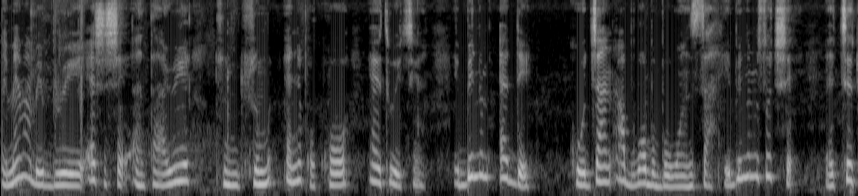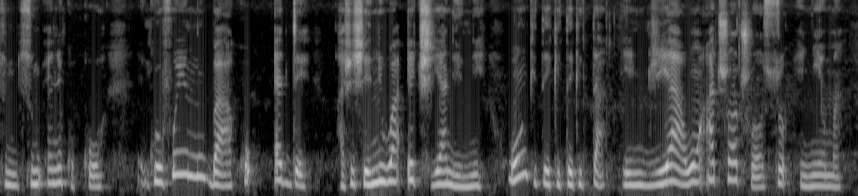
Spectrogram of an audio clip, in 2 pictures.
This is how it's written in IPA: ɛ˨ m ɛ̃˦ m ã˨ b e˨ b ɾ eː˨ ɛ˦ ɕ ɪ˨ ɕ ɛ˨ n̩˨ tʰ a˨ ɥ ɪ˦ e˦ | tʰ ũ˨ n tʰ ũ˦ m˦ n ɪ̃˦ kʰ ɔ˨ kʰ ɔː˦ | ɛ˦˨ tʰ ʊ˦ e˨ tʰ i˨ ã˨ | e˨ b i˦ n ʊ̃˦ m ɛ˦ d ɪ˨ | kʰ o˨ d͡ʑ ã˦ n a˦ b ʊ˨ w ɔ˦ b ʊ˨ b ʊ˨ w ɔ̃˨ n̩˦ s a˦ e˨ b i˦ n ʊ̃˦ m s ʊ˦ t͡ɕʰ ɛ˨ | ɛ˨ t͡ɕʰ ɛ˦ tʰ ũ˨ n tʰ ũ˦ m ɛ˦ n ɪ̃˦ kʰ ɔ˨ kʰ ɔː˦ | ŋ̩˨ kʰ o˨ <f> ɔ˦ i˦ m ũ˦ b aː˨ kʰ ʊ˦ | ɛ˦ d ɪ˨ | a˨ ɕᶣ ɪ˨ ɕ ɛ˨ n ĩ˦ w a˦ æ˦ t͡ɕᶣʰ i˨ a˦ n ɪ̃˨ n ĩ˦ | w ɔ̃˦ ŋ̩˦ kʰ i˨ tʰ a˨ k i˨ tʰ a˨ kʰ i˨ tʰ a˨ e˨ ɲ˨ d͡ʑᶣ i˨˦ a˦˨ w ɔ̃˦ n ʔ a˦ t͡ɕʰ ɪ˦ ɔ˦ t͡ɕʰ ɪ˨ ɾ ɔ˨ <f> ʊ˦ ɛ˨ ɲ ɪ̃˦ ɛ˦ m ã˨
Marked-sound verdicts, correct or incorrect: correct, incorrect: s

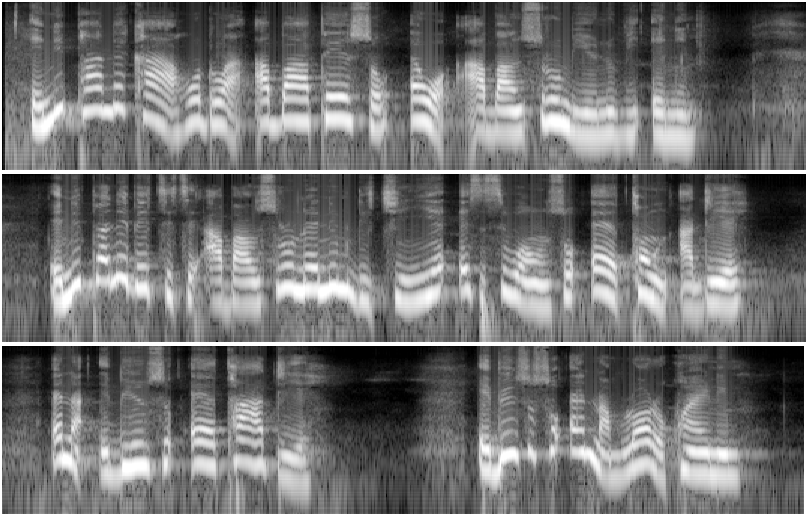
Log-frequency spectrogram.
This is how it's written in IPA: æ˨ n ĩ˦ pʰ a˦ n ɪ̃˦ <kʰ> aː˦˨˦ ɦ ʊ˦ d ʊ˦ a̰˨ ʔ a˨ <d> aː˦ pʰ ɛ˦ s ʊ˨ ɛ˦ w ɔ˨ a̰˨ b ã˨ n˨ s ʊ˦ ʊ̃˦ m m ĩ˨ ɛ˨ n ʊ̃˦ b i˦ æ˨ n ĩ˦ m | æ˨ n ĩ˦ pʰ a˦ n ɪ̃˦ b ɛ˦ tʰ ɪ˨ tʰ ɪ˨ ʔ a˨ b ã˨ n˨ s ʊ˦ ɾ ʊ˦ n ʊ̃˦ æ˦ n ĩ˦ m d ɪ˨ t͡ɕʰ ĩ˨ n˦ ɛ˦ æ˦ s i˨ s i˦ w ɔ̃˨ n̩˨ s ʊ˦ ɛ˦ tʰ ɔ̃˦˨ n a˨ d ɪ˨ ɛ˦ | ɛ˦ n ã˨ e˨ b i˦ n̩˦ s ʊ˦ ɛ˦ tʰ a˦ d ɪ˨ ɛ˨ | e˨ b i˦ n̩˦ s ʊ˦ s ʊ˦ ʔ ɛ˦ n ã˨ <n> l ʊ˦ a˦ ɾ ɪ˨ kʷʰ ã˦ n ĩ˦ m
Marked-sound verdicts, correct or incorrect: correct, incorrect: b, incorrect: m

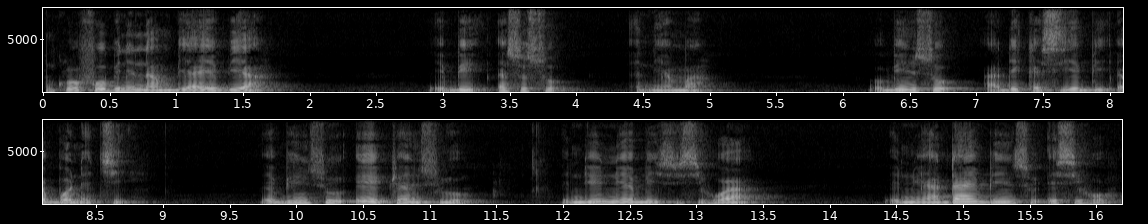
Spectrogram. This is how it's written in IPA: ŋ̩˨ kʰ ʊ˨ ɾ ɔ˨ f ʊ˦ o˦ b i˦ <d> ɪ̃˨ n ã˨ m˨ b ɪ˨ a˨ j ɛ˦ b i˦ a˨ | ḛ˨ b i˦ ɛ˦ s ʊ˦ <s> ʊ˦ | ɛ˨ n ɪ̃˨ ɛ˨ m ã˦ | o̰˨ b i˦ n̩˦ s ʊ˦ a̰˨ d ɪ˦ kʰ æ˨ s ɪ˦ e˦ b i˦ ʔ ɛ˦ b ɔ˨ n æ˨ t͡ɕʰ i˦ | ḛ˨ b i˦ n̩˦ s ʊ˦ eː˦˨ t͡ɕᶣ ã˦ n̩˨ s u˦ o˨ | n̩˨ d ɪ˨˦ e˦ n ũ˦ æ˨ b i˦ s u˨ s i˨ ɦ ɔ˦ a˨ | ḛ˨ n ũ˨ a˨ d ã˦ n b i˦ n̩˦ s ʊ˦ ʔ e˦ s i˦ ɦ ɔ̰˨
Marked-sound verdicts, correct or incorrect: incorrect: n, correct

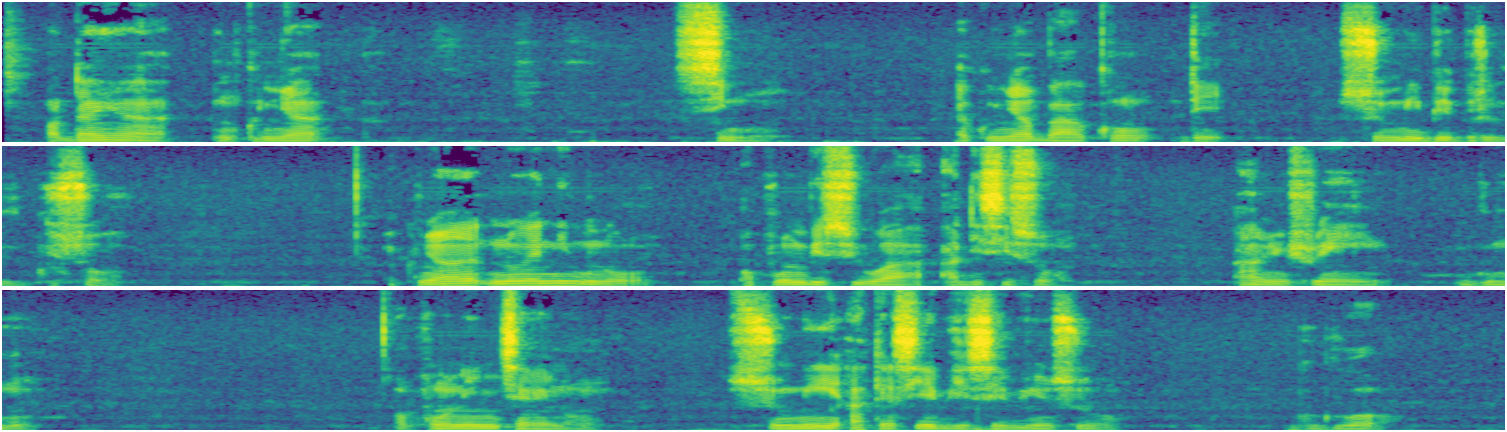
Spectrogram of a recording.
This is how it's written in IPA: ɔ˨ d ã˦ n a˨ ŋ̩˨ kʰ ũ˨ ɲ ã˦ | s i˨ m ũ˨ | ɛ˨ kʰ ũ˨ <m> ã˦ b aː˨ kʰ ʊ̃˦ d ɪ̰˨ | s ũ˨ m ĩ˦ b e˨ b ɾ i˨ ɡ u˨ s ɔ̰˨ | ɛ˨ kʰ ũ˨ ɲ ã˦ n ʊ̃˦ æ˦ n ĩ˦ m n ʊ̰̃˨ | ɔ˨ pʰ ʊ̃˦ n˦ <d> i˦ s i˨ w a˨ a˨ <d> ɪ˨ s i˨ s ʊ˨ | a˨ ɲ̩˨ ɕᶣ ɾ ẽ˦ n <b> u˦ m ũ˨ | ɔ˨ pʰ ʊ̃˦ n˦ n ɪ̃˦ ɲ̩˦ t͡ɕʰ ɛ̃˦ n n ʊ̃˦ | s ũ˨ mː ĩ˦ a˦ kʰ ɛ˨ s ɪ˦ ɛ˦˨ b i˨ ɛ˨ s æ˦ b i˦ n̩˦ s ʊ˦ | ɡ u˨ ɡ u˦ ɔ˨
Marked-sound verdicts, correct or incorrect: incorrect: ɲ, incorrect: b, correct, incorrect: ɡ

